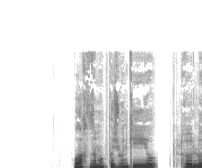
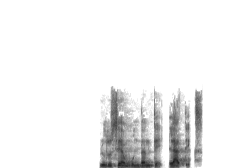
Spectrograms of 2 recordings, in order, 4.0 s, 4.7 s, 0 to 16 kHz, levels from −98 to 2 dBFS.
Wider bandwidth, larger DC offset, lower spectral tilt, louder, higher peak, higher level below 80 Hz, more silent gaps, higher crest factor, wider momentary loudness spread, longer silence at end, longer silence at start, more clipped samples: first, 11.5 kHz vs 7.8 kHz; neither; first, -8 dB/octave vs -4.5 dB/octave; second, -26 LUFS vs -20 LUFS; second, -10 dBFS vs -2 dBFS; second, -76 dBFS vs -64 dBFS; first, 3.15-3.38 s vs 3.30-3.36 s, 3.83-3.88 s; about the same, 18 dB vs 22 dB; second, 7 LU vs 11 LU; second, 0 s vs 0.7 s; second, 1.5 s vs 2 s; neither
